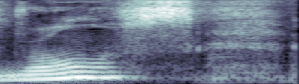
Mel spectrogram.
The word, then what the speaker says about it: Reims: My French friends have taught me how to pronounce this as Ross.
